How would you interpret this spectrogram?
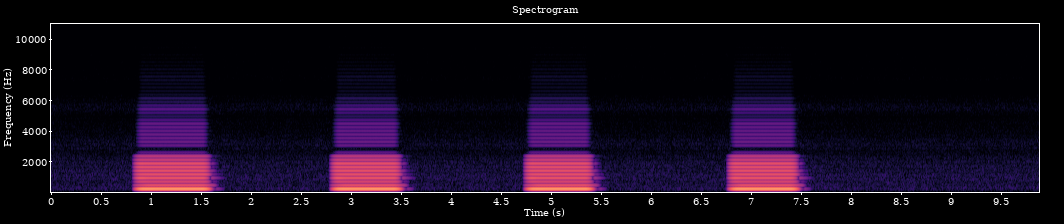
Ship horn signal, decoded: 4 short

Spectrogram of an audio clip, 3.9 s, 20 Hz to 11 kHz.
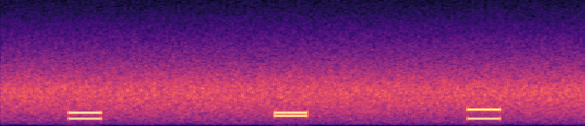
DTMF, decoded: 1 * 3

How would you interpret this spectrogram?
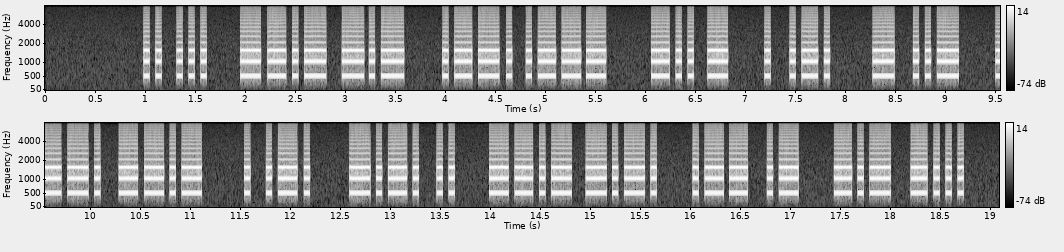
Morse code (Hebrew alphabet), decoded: יש קך פע דת ור תט גק ור סי קס צא כב

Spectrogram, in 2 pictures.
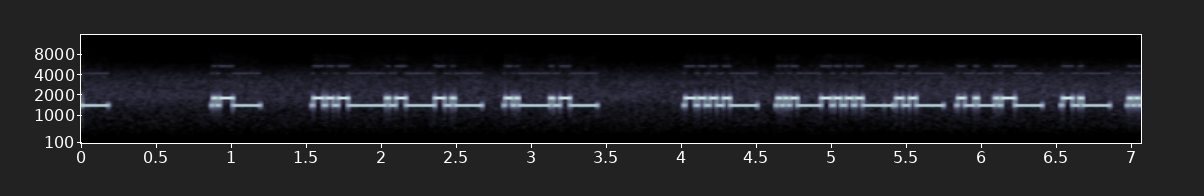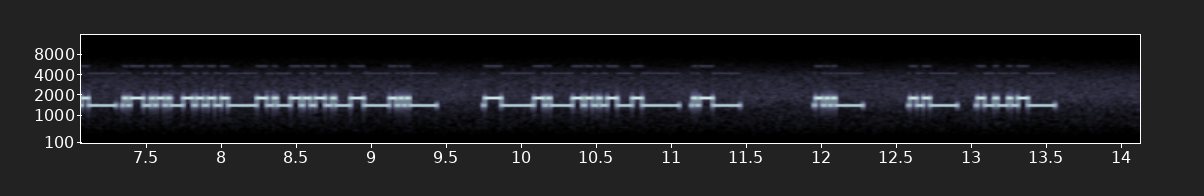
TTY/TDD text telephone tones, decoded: … MANGA IS LICENSED IN NORTH AMERICA

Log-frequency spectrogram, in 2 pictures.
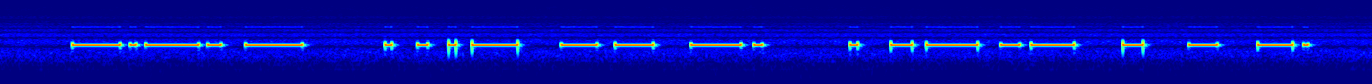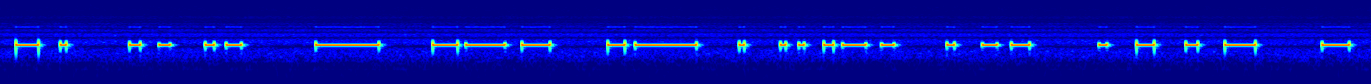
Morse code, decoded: none

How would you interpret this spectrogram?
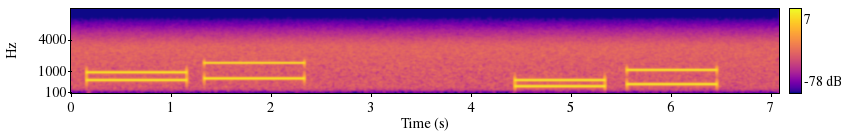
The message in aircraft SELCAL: HM-JS CH-EP

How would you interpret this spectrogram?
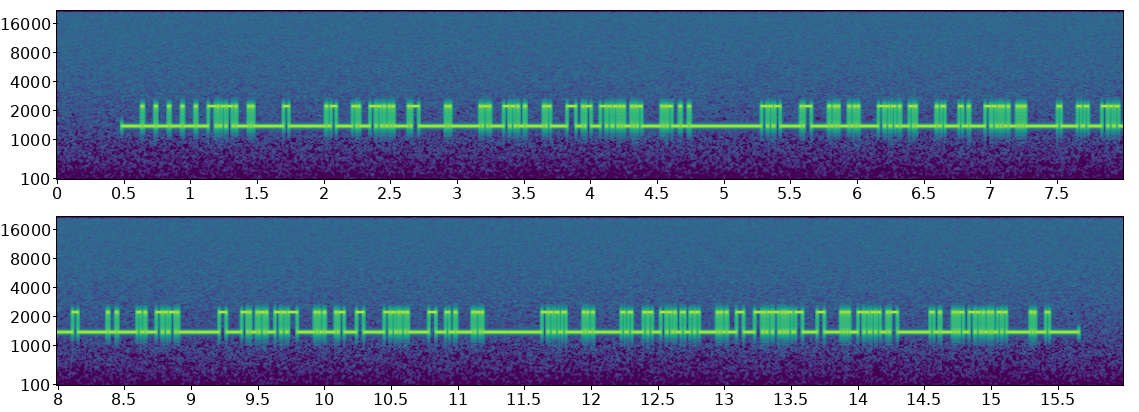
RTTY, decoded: XMAG JEXD QBTZ RSSK MEJJ PGWC FYVI VMKP HOHD TFZO DOCD IFIL ULFO SOOY LECS JLXV

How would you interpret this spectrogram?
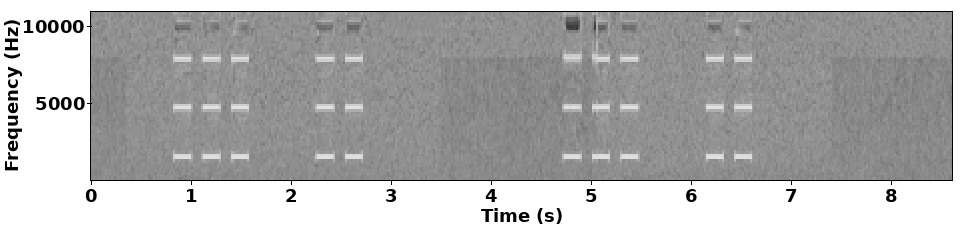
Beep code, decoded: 3-2

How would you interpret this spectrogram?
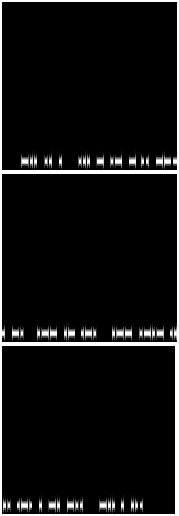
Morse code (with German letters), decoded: DIE STATION WAR WÄHREND DES

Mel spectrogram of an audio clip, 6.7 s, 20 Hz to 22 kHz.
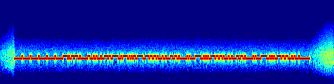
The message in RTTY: CQ TEST G8XTY G8XTY CQ

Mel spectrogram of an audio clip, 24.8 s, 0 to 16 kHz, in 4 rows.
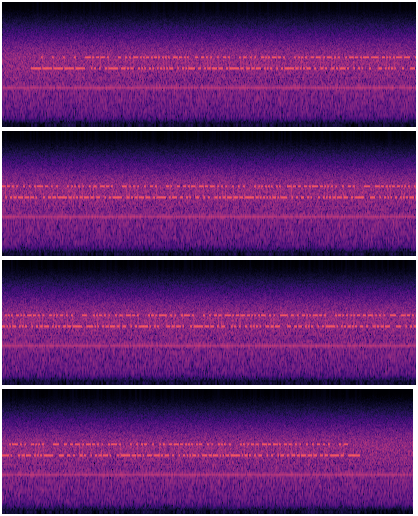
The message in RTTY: CASDY XI7W4 JUNNK ETREO 130J2 N7GIZ N1JYX IER7O SRQYR 40MS2 DT3QL RZ504 DJIN9 E4OIN 3QBKU YB6FL HL10A

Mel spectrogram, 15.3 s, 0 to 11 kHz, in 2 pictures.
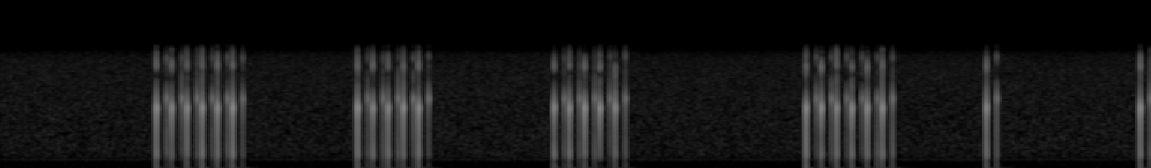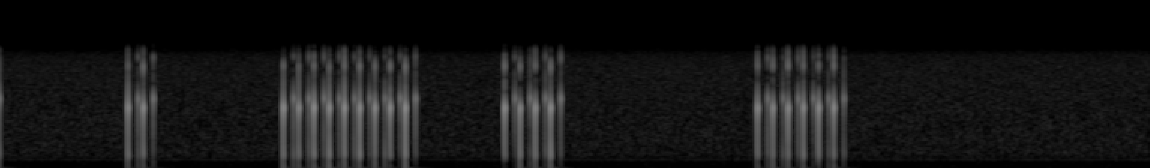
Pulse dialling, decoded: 6 5 5 6 1 1 2 9 4 6

